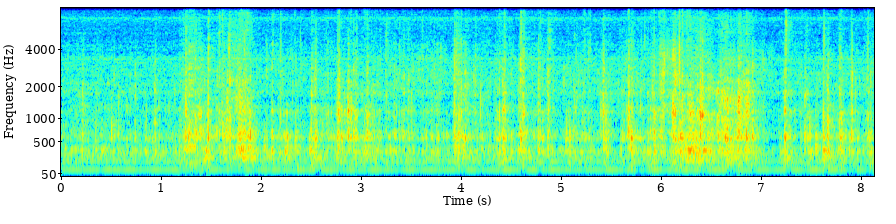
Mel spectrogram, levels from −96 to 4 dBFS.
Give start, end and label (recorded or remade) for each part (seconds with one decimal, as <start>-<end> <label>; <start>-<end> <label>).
0.0-8.1 recorded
